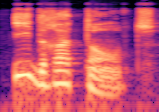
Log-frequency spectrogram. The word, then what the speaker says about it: hydratante: Une crème hydratante. So remember, H is not existing, and then this Y is pronounced like I. Hydratante. Okay, don't insist on the final E, and this is nasal. Hydratante. Un coupe-ongles.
